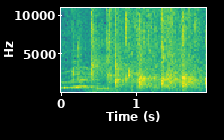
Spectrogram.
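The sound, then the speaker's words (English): A church audience applauds a worship leader coming up to share his playlist, with steady, dense clapping that holds at an even level for about two seconds, with a faint voice audible briefly at the start. “So can we give him a clap, please?”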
